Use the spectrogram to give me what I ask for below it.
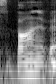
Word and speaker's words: Bon Iver: Or are we just going to say Bon Iver? – Oh, that's what it is. Bon Iver. – That's the band... But his name is, Justin Vernon. Bon Iver is the band that he's in.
